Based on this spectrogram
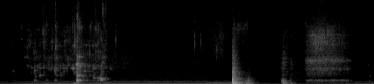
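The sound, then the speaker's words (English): Wine being poured into a glass: a few light clinks and knocks, then a brief gurgling pour with drips, all quiet and without any talking. “I can't wait to taste this one. I'm going to pour myself a little.”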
